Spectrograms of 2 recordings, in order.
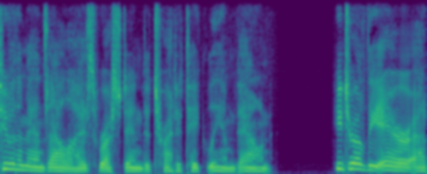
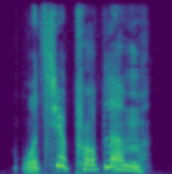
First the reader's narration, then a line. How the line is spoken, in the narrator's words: whined one of the purifiers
